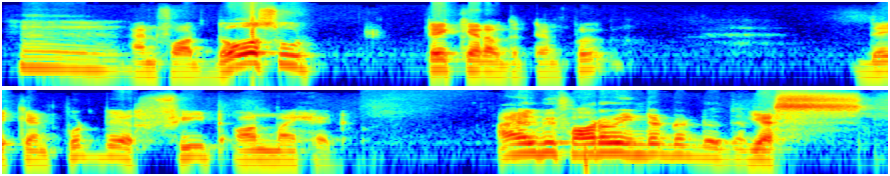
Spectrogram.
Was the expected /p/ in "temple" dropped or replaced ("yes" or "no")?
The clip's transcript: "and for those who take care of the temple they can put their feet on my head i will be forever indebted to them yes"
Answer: no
